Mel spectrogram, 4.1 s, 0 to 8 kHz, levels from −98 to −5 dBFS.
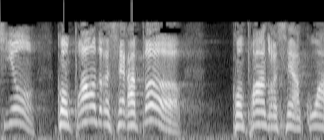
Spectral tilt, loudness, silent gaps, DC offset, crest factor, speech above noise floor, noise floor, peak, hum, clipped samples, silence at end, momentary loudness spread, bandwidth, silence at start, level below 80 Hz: -5.5 dB/octave; -15 LUFS; none; under 0.1%; 18 dB; 31 dB; -47 dBFS; 0 dBFS; none; under 0.1%; 0 s; 8 LU; 8 kHz; 0 s; -52 dBFS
